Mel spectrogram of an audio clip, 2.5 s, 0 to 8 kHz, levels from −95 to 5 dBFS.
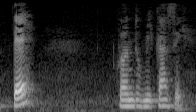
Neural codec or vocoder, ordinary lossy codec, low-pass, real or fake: none; none; 7.2 kHz; real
